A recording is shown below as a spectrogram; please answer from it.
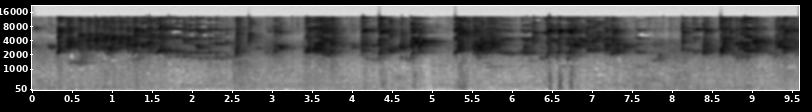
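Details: Various lovebirds calling at once: long stretches of intense, high squeaky chatter broken by short gaps, the flock's shrill twittering restarting abruptly several times, a faint low hum behind.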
